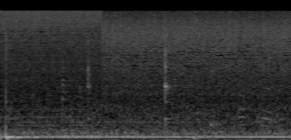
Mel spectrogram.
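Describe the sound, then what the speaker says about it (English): Baby potatoes sautéing over a medium flame in a pan, a steady low sizzle running throughout, with a few faint clicks of stirring and no voices. "on medium flame we will saute the potatoes for a while"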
